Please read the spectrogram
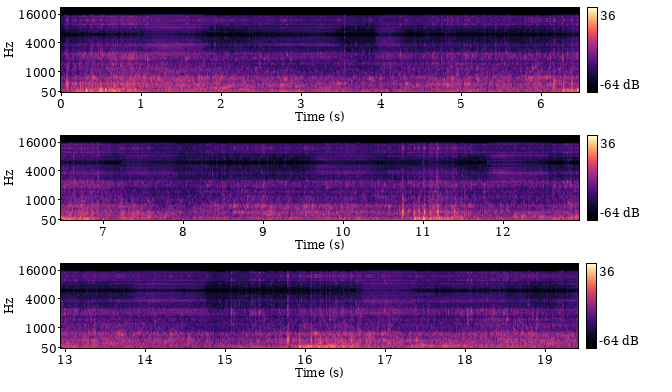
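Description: Muffled underwater sound through a camera housing: a scuba diver's exhaled bubbles from the regulator gurgling in four bursts about five seconds apart, over a steady hiss of water.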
